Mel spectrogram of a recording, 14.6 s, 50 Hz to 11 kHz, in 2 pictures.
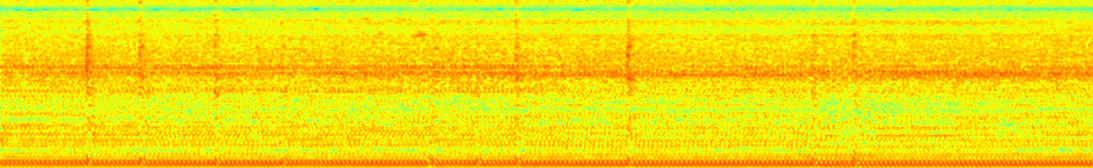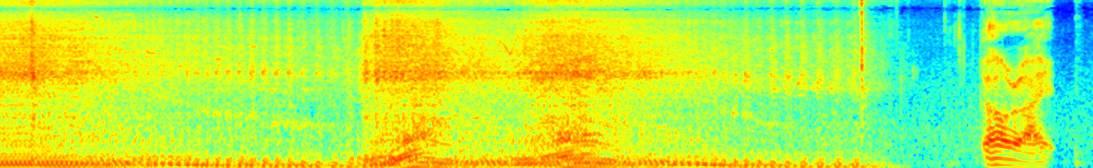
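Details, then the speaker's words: Honda motorcycle (one of V65 Magna, VT500C, CM250T) after sitting: lumpy, uneven beat about 220 a minute with ragged blip on revving, not running on all four cylinders; misfire, owner suspects the filter under the seat. "So, that is not running on four cylinders."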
